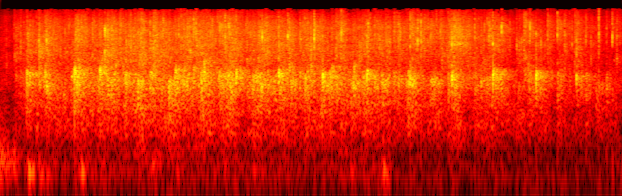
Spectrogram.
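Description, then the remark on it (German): Sustained audience applause at FrostCon welcoming a speaker for a talk on funding free and open-source software in public administration, a dense steady wash of many hands clapping at a fairly loud, even level for about six seconds, with no voices standing out. “Bitte einen ganz großen Applaus für Marco.”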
